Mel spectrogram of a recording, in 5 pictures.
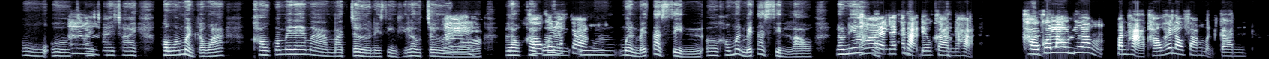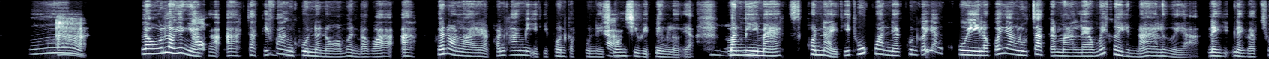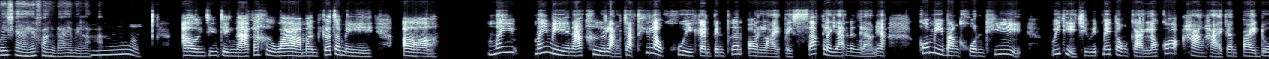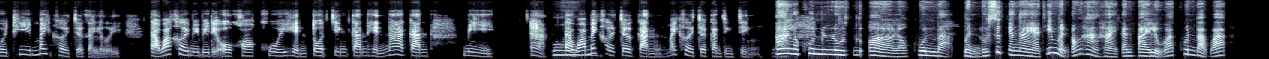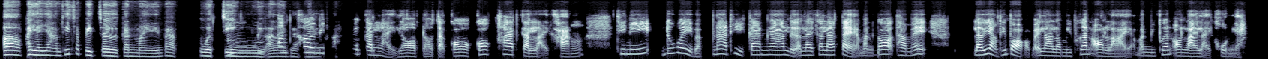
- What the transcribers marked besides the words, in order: chuckle; other background noise
- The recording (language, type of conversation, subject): Thai, podcast, เพื่อนที่เจอตัวจริงกับเพื่อนออนไลน์ต่างกันตรงไหนสำหรับคุณ?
